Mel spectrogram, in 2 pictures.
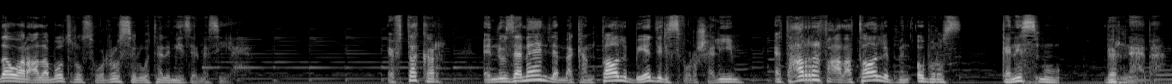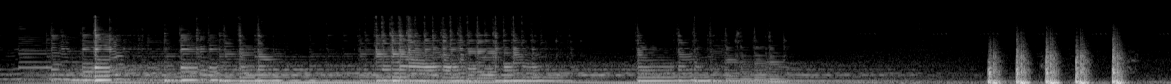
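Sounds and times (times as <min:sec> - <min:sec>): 
speech: 0:00.0 - 0:02.6, 0:03.9 - 0:12.8
soft music: 0:00.0 - 0:21.2
firm knocks on a wooden door: 0:21.6 - 0:23.1.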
